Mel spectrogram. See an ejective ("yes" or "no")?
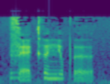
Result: yes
